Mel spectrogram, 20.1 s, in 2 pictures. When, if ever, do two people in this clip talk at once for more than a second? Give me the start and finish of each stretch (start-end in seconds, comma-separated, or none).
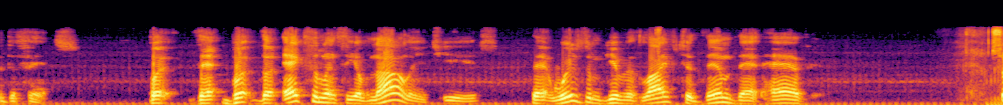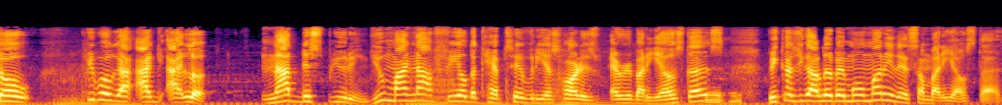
none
